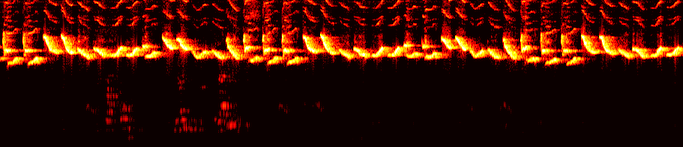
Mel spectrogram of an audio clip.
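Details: A chestnut-bellied seed-finch (curió), a breeder's foundation male known as an extremely repetitive singer, sings loud, clear whistled phrases that slide downward and repeat without pause, with faint voices murmuring in the background early on.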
